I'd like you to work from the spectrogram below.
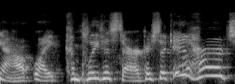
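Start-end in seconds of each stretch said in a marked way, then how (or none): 1.7-2.3 put-on high-pitched whimpering little girl; mock tearful child voice; imitating a crying child. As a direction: squeak it out like a hurt toddler. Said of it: "She starts crying".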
